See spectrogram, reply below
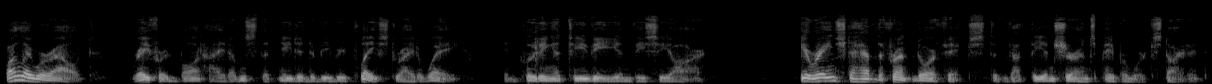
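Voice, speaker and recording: A man narrating an audiobook in an expressive, measured way. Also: extremely low pitch, husky.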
